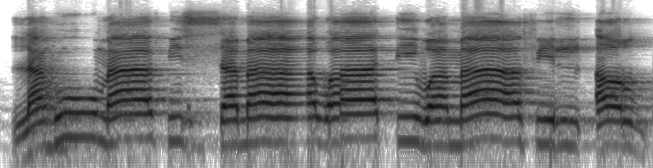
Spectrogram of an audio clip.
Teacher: দরের উচ্চারণে ধাক্কা লাগাইয়া কলকলার মত করা যাবে না নরম ভাবে দ্বের উচ্চারণ শেষ হয়ে যাবে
